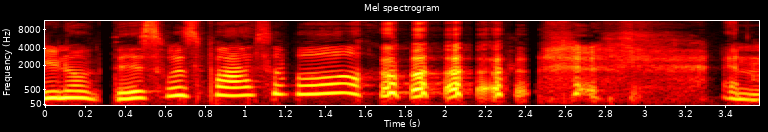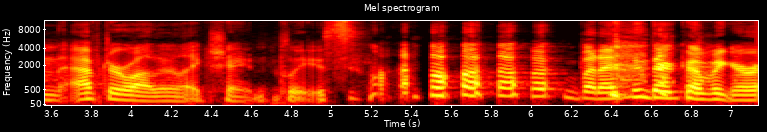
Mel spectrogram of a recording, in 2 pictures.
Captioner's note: laughs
